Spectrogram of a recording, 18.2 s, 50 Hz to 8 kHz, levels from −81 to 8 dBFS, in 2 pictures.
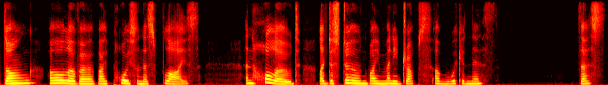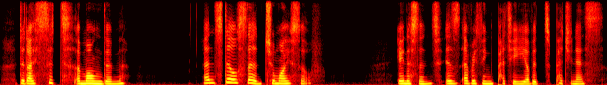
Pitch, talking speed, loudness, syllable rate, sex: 235 Hz, 110 wpm, -18 LUFS, 4.0 syllables/s, female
